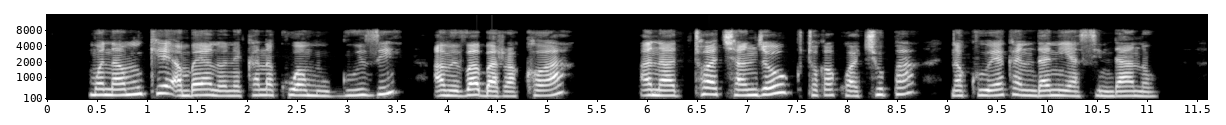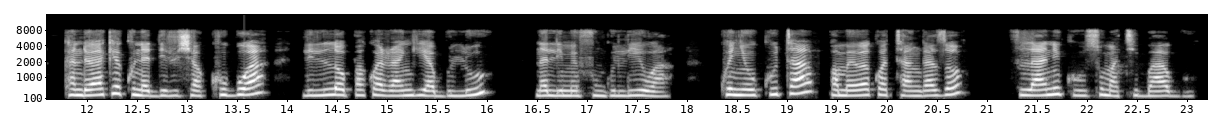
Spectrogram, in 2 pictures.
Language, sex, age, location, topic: Swahili, female, 18-24, Kisii, health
